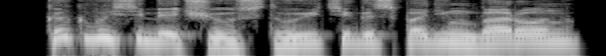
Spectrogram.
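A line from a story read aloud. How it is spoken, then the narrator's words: Polite social inquiry. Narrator (Russian): светским тоном поинтересовался Тракин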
